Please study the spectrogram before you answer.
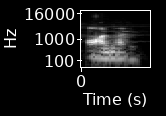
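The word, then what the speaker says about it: honour: जैसे अब हम बात करते हैं यहां पर हमने यहां पर लिखा था ऑनर।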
